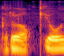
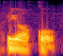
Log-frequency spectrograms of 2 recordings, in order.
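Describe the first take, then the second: First: The second syllable has a y-glide: kyo. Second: The second syllable is a plain ko. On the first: The speaker calls it wrong. "bukan ryokyo" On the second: The speaker calls it right. "Ini ryoko ya"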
